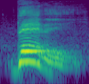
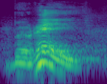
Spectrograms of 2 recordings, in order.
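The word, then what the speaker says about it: ballet: and by the way in the united kingdom we stress on the first syllable in the states on the second syllable where british will say berry american will say berei crochet crochet chalet because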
